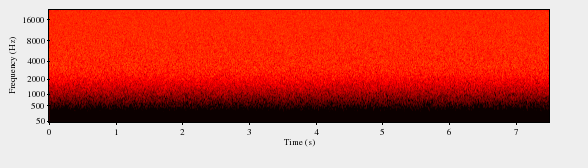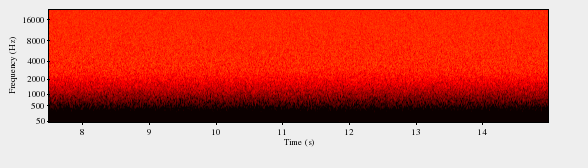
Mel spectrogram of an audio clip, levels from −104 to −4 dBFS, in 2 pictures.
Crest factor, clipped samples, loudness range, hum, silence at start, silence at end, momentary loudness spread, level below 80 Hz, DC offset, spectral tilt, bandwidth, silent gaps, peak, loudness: 14 dB; under 0.1%; 0 LU; none; 0 s; 0 s; 0 LU; under -90 dBFS; under 0.1%; 10 dB/octave; over 20 kHz; none; -28 dBFS; -38 LUFS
